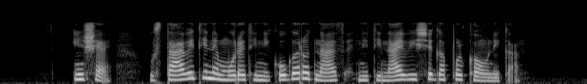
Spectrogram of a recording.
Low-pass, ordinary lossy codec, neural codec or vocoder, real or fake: 7.2 kHz; MP3, 96 kbps; none; real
